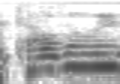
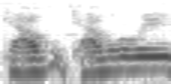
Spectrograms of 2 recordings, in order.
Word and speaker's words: cavalry: soldiers mounted on horseback so what is a Calvary raid that is correct I have trouble pronouncing that word Cavalry so you just have to you got it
